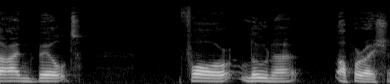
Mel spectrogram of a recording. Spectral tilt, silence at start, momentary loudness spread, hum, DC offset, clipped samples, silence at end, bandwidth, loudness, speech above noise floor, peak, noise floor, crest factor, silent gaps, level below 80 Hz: -7 dB/octave; 0 s; 15 LU; none; under 0.1%; under 0.1%; 0 s; 15 kHz; -21 LUFS; 43 dB; -6 dBFS; -64 dBFS; 16 dB; none; -68 dBFS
